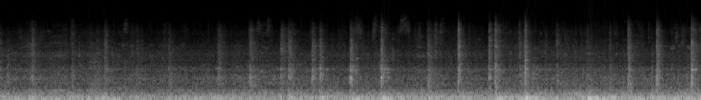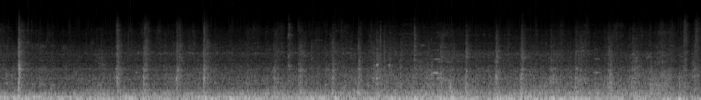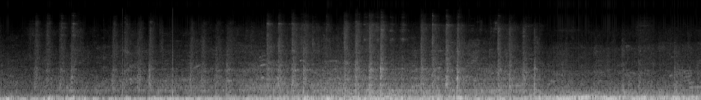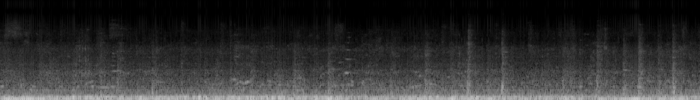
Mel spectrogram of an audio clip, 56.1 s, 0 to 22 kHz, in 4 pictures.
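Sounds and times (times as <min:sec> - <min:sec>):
train wheels rumbling on track: 0:00.0 - 0:56.0.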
